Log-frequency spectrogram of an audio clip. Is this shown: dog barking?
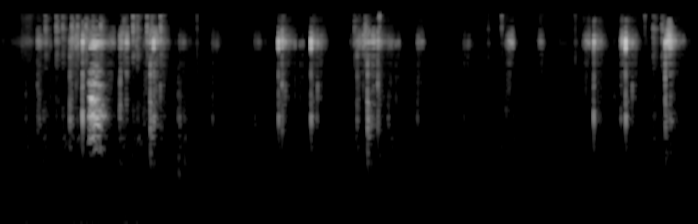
yes

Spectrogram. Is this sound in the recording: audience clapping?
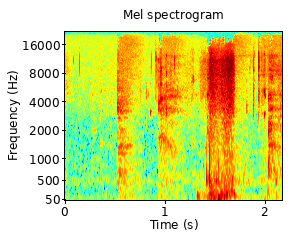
no

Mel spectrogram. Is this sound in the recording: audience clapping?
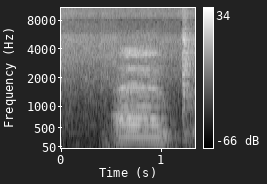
no

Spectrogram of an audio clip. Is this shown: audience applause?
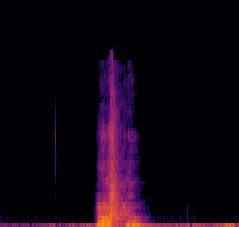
no

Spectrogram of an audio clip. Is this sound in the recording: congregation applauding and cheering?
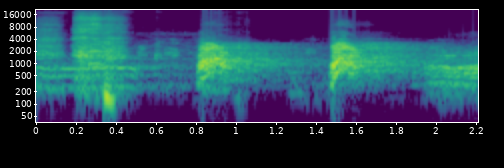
no

